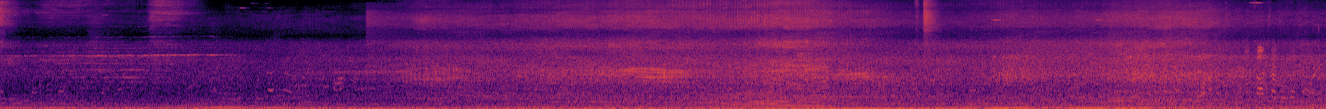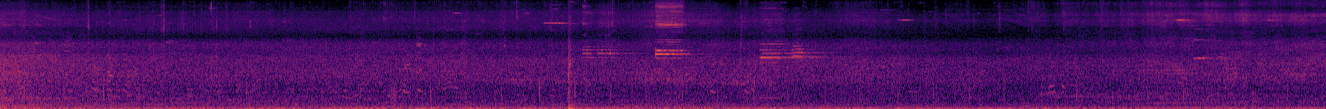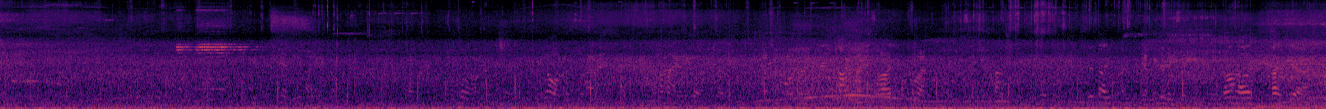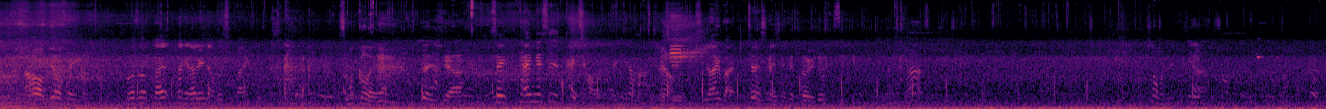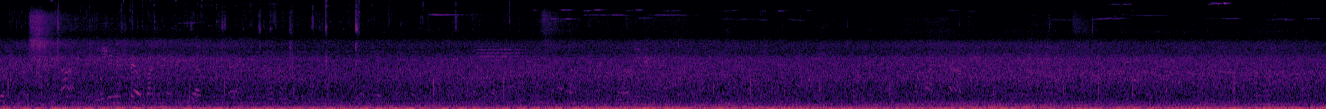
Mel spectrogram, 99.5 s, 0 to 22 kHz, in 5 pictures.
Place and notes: Xinsheng N. Rd., Zhongshan Dist. - walking on the Road
walking on the Road, Traffic Sound
Please turn up the volume
Binaural recordings, Zoom H4n+ Soundman OKM II
Zhongshan District, Taipei City, Taiwan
